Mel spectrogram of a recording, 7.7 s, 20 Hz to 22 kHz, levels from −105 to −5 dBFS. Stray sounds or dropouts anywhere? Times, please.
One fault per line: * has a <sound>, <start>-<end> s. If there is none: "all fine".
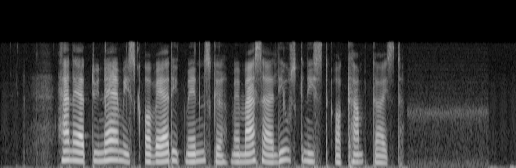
all fine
